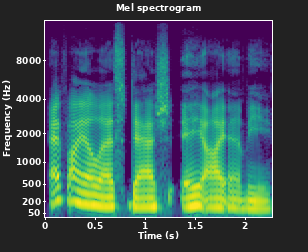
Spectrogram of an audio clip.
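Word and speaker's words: Fils-Aimé: It's Fils-Aime. Pronounce it whatever way you like.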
